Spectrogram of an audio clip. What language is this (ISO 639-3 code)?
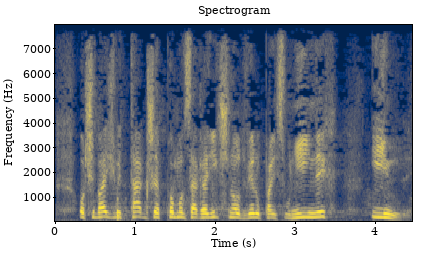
pol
